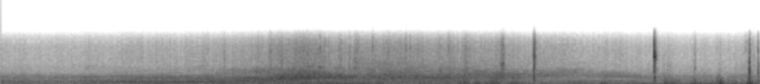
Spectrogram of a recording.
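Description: A motor vehicle passing: a rushing sound swells to a peak about three seconds in and fades, over a steady low hum that stops shortly after the peak. A few sharp clicks near the end.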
